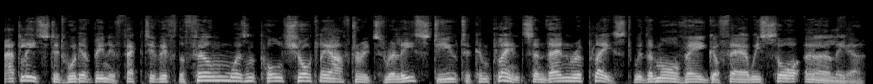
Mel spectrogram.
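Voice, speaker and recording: A man's voice: mid-range voice, expressive, moderate pace, hardly any pauses, dry recording. A British man reading a scripted review in a dry, sardonic, sweary manner.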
